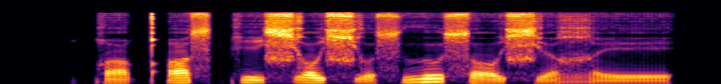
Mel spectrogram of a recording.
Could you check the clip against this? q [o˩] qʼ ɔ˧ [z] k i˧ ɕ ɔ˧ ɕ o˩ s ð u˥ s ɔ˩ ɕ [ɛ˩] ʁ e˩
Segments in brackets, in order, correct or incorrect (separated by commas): correct, incorrect, incorrect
